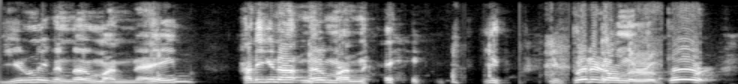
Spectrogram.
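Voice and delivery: can't believe they forgot his name; incredulous. Retold or imitated. Agent mocking a friend who forgot his name, incredulous.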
